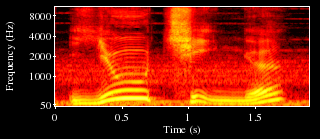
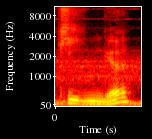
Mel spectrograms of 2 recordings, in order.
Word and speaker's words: Yu Qing: For information, the name is pronounced Yu Qing. Not King. Wait, really? The Q is pronounced Ch. Qing.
